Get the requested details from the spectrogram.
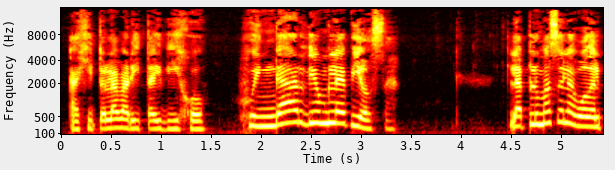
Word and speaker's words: Wingardium Leviosa: Wingardium Leviosa. gritó, agitando los largos brazos como un molino. Lo estás diciendo mal. Harry oyó que Hermione lo reñía. Es Wingardium Leviosa. Pronuncia gar más largo y claro.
